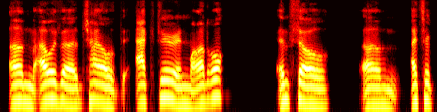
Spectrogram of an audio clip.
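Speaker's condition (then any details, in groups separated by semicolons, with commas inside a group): Spastic quadriplegic cerebral palsy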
